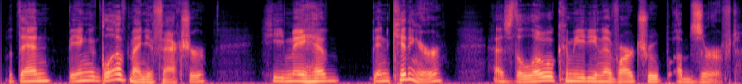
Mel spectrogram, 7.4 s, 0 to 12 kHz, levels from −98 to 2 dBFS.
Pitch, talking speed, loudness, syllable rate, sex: 130 Hz, 160 wpm, -19 LUFS, 5.1 syllables/s, male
